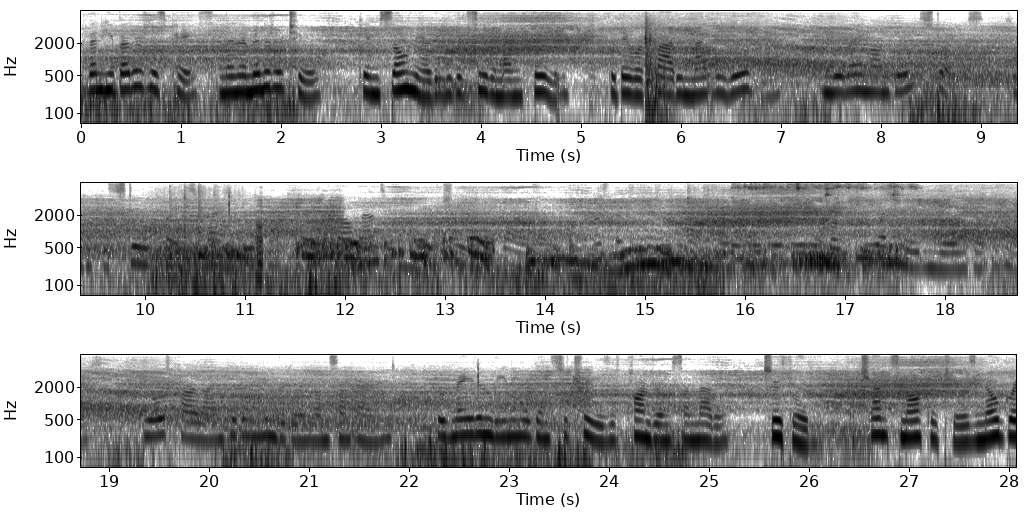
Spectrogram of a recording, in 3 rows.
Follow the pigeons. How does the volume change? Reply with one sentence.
The loudness of the pigeons stays about the same.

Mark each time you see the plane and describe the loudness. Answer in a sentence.
The plane can be heard from 0.0 to 28.0 s, at a steady volume.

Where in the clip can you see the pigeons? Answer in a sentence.
You can hear the pigeons from 9.9 to 17.8 s.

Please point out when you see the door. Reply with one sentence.
The door can be heard from 5.0 to 6.0 s.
